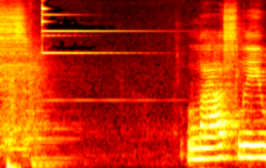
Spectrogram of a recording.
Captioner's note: bell chiming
